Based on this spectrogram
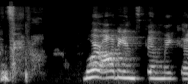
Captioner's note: laughs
